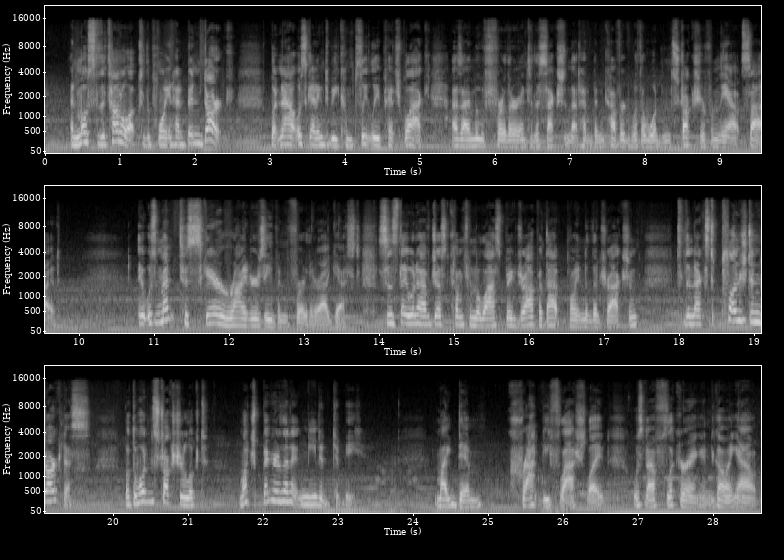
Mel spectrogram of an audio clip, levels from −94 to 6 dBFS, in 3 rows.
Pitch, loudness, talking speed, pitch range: 155 Hz, -25 LUFS, 200 wpm, 130-180 Hz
